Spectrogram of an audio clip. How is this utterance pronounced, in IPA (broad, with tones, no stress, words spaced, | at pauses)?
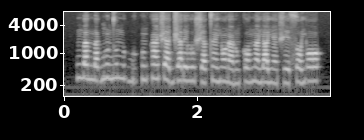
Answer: na˧ na˧ɡ͡bũ˦ dũ˦nu˧ɡ͡bu˨kũ˨˦ kã˦ʃa˦˨ d͡ʒa˧ɾe˧lu˨ʃa˨ tɛ̃˧jɔ̃˧ ɾã˨ɾũ˨kɔ˨˦ nã˦˨ja˧jɛ̃˨ʃe˨ sɔ˧ jɔ˦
